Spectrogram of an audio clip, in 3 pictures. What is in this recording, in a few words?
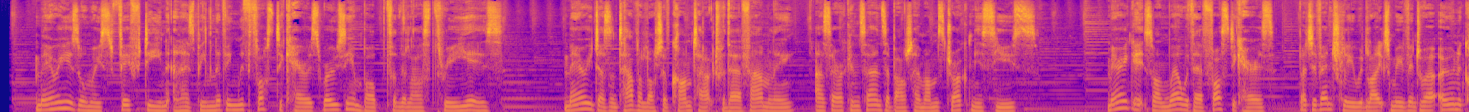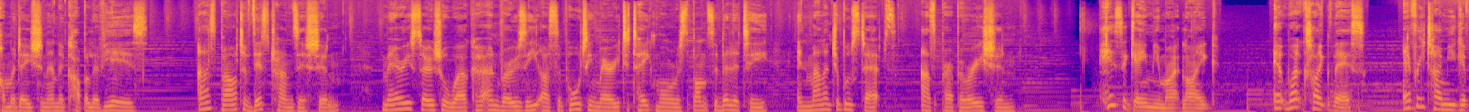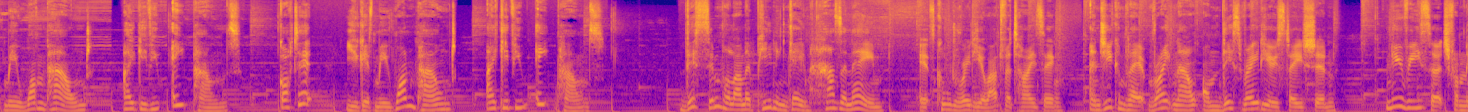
Voiceovers UK Showreel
